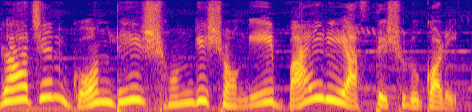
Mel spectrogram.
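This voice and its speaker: A woman's voice: fairly high pitch, big pitch swings, moderate pace, breathy edge, faint music behind. A woman narrating a cartoon story in a scripted storytelling style.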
